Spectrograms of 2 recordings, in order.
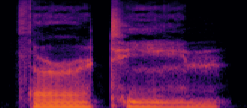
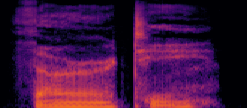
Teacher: In 13, the stress is on the second syllable.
